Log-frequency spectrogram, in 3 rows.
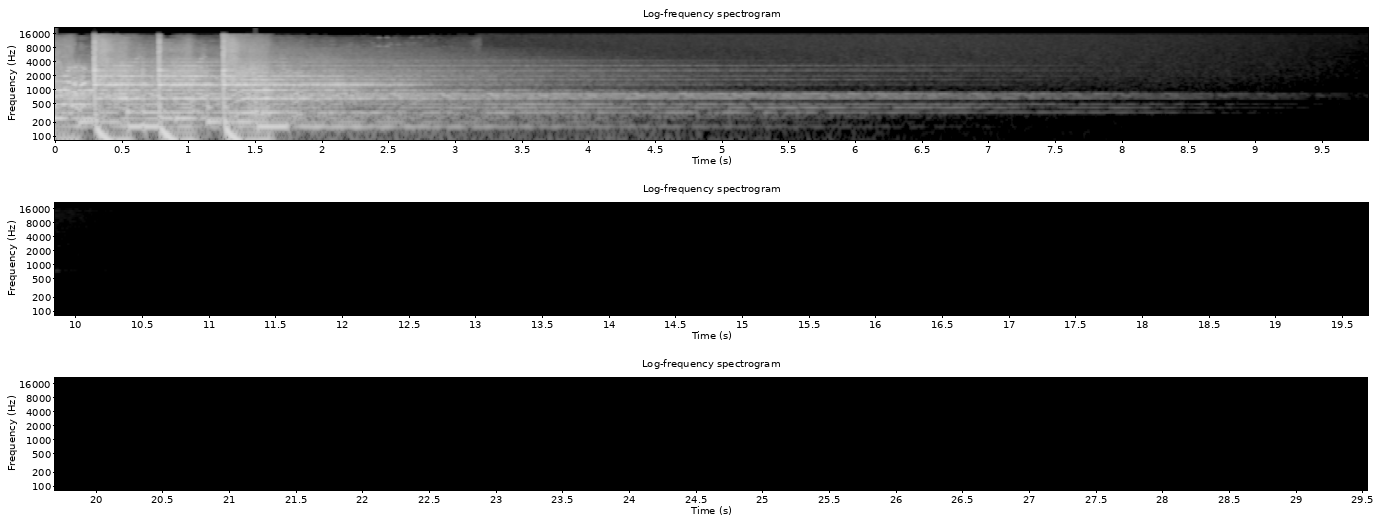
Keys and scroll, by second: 0.9 Left, 3.7 2, 3.8 Return, 6.1 Escape, 6.8 ctrl+z, 8.3-9.5 typing, 9.7 Return, 11.5 Left, 12.2 Right, 18.9-21.0 typing, 23.0 Left.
